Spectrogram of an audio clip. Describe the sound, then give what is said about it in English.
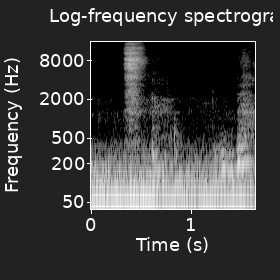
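A voice imitates loud snoring: two harsh, breathy snorts about a second apart, each with a hissing rasp over a low rumble, and no talking. “Begins snoring loudly.”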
